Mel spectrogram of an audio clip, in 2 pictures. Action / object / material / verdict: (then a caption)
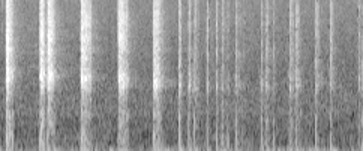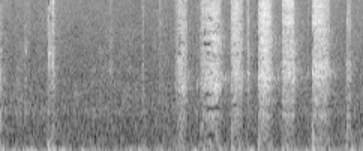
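scrape / cardboard matchbox with wooden matches / cardboard / none. Long nails scratch and rub a small cardboard matchbox whose drawer is half open and full of wooden matches. The result is a quick, irregular run of dry, bright scratches and taps with a papery rattle and almost no ring, the first strokes louder and sharper before softer rubbing follows.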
